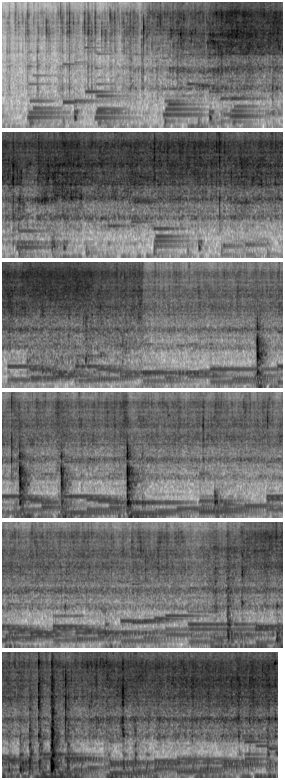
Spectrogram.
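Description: Chicken thigh and onion sizzling in butter in a pot, with a steady hiss throughout. A few sharp knocks of a knife on a wooden cutting board come around the middle and again later. Soft background music with a simple melody plays underneath.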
